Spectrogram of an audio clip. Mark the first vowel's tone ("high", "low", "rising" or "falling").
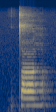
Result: high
